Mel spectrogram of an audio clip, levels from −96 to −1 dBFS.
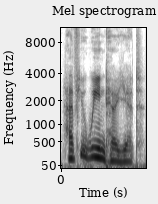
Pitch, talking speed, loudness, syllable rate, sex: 140 Hz, 235 wpm, -16 LUFS, 5.8 syllables/s, male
